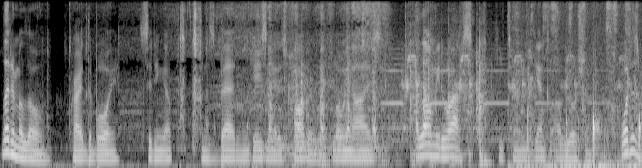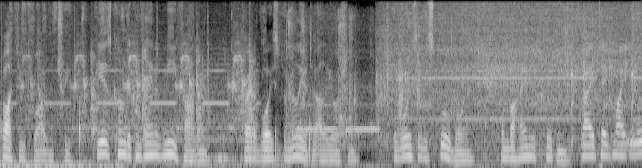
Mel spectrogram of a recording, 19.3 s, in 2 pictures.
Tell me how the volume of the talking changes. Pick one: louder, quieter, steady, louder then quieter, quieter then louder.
steady.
